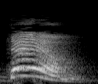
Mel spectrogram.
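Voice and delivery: a thrilled fan exclaiming; excited exclamation. Acted. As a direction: shout it out with delight. Woman in crowd exclaims.

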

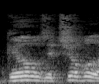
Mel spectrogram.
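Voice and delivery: light jokey quip; joking. A narrator's reading. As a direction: toss it off as a joke. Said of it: "I joked".

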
